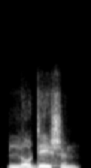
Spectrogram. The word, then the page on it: laudation: Indian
